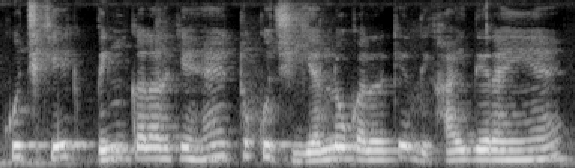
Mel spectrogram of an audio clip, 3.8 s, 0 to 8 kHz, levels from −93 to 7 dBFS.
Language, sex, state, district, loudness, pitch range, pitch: Hindi, male, Uttar Pradesh, Lalitpur, -13 LUFS, 165-225 Hz, 185 Hz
